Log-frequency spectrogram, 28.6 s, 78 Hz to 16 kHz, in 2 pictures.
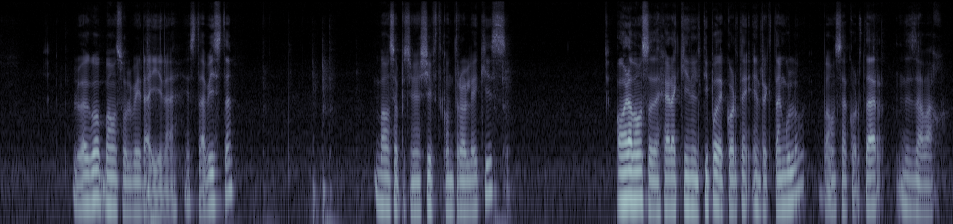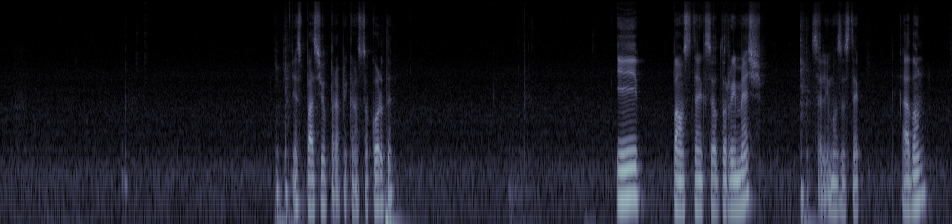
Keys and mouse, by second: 0.0 click, 0.9-1.5 middle drag, 2.2 KP_1, 4.8 ctrl+KP_1, 7.4 ctrl+shift+x, 21.0 space, 22.2-23.2 middle drag, 26.3 Escape.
